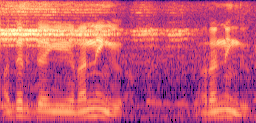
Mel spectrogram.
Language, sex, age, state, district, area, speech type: Kannada, male, 45-60, Karnataka, Koppal, rural, spontaneous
